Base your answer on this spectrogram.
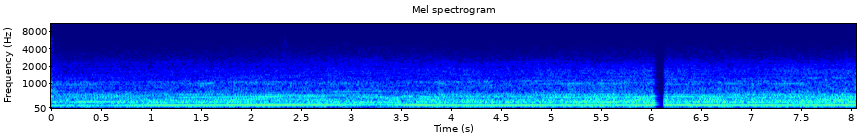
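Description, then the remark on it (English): A car engine hums steadily and fairly loudly, as if heard from inside the vehicle, as the car accelerates to get in front of three cars in traffic, with a low droning tone and road noise and a brief dropout near the end. No one speaks. “Let me get in front of these 3 cars.”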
